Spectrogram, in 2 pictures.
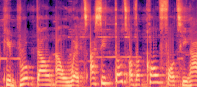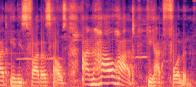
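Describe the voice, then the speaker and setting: A woman narrating a scripted folktale in an expressive, deliberate storytelling manner. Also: on the low side, faint music behind, poor audio.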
